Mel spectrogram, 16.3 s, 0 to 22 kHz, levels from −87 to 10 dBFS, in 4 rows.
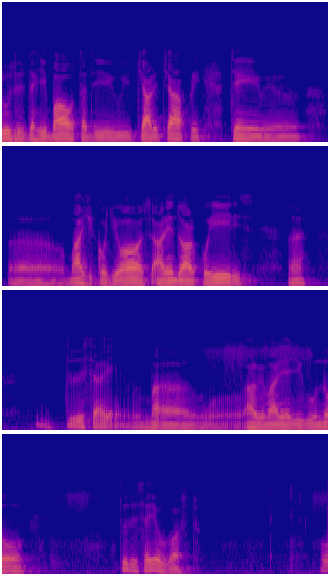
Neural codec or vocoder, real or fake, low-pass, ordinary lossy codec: none; real; 5.4 kHz; MP3, 48 kbps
